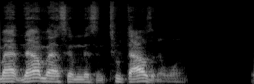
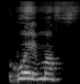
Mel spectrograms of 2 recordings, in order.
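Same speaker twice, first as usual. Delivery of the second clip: mock angry yell; 13 semitones higher than usual. Stepdad bursting in, accusing.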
